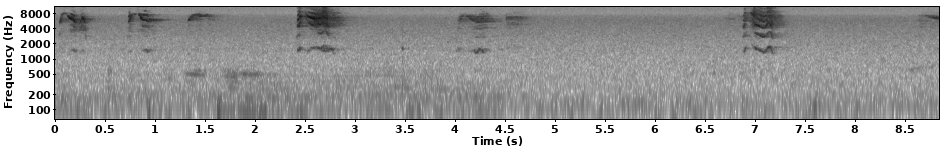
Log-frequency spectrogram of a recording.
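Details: Two young tawny owls, perched high on a branch in a park on a June night, give short, hoarse, high-pitched wheezy screeches every second or few, over a steady low rumble of background noise.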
